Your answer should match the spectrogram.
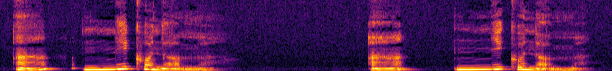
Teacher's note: You've noticed how I link un, which means an, and économe. Just like in English, when you have a noun or a word that starts with vowel and you have un before, you link it.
